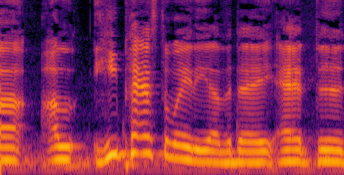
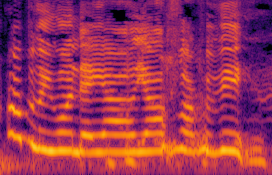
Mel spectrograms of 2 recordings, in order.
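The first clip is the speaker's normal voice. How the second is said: mock crying plea; 8 semitones higher than usual. Mocking Trump pleading.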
